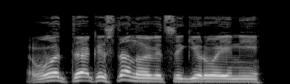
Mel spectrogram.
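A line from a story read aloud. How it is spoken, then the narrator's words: Cyborg's snorting smirk. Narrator (Russian): хмыкнул киборг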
